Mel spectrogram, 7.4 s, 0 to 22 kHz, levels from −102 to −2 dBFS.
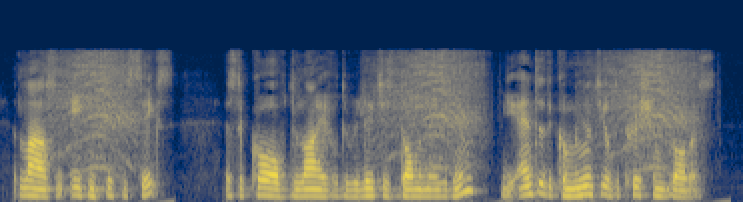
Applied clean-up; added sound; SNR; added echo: none; Engine; 17 dB; none.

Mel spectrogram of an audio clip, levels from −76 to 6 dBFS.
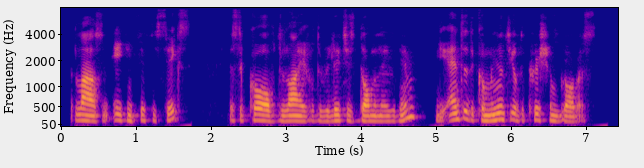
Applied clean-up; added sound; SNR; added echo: neural mask model Resemble Enhance denoiser.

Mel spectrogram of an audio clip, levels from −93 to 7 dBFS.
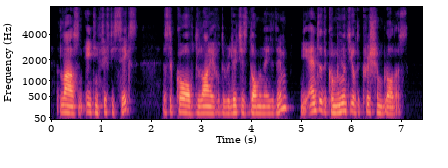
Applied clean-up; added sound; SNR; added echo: none; none; none; none.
